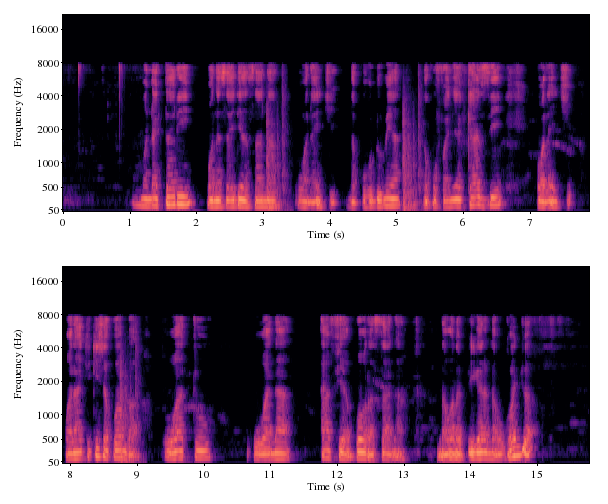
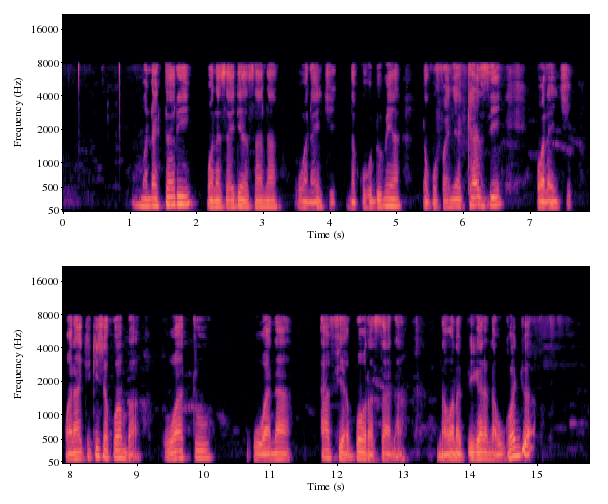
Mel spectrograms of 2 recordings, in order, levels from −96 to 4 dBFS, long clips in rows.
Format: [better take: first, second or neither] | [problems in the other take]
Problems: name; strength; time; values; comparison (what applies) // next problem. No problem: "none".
second | background sound (Slam); 12 dB below the speech // room echo; dies away in 0.2 s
